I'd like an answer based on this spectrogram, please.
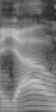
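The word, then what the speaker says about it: Jarl: Des fois, c'est comme un Yarl. Ça s'écrit avec un J, mais ça se prononce Yarl, tu sais.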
